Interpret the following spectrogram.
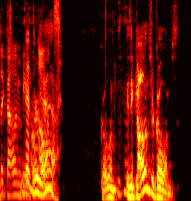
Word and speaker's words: golem: listed in dictionaries as you could say it that way, but one L, long O is all I'm saying.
